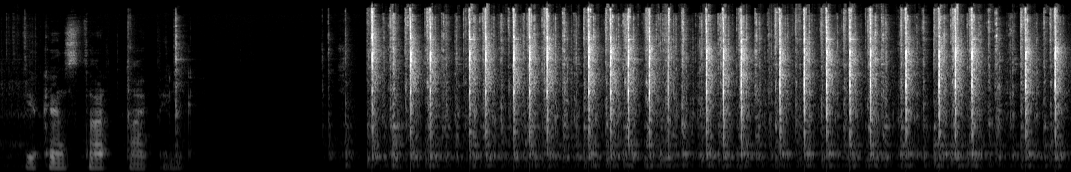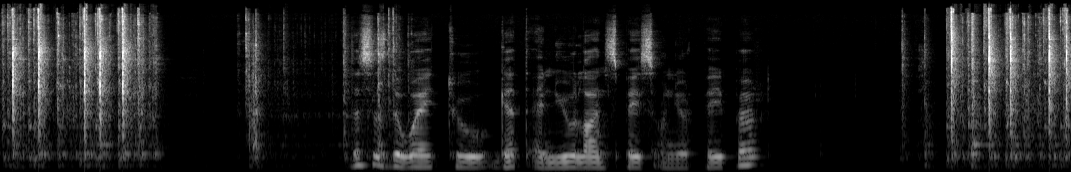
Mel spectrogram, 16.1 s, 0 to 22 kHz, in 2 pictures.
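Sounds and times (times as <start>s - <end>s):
manual typewriter key strikes: 15.1s - 16.0s.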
